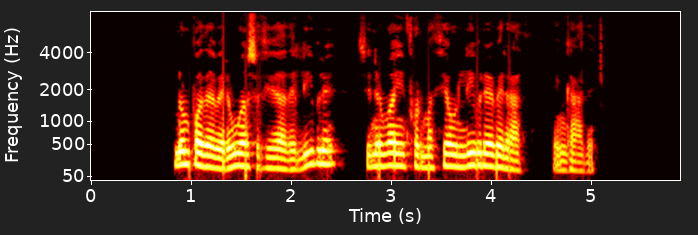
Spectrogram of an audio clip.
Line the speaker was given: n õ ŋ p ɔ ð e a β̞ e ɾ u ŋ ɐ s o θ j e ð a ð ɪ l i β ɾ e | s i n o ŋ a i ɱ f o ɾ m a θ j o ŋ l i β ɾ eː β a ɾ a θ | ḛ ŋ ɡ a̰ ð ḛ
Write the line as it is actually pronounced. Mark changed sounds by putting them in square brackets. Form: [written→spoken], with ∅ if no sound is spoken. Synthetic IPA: n õ [ŋ→m] p ɔ ð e a β̞ e ɾ u ŋ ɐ s o θ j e ð a ð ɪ l i β ɾ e | s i n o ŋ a i ɱ f o ɾ m a θ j o ŋ l i β ɾ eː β [a→e] ɾ a θ | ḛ ŋ ɡ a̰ ð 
